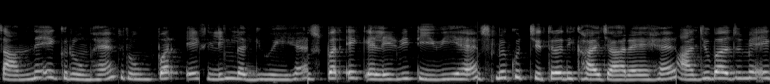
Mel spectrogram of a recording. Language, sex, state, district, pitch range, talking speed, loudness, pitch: Hindi, female, Telangana, Nalgonda, 235-280 Hz, 210 wpm, -25 LUFS, 255 Hz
